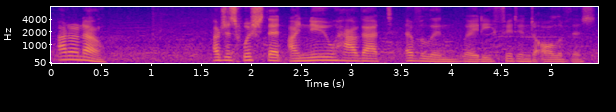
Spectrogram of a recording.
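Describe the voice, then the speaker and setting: A woman's voice: a bass voice, moderate pace. A woman playing a self-reliant, determined young girl detective in an audio drama, earnest and guarded. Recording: clearly noisy background ambience.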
